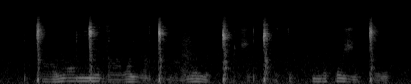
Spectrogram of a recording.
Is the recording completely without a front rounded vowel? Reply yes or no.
yes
